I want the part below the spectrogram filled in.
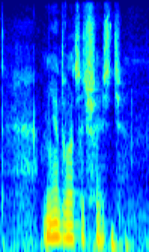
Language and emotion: Russian, neutral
